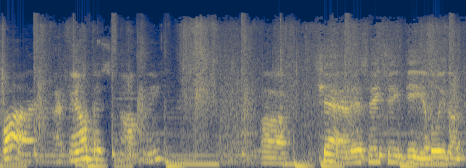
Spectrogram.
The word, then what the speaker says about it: Shad: But I found this company, Shad, S-H-A-D, I believe I'm pronouncing it right.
